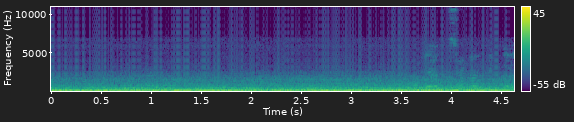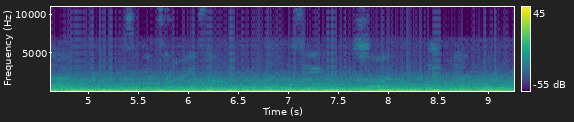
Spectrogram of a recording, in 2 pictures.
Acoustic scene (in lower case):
car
